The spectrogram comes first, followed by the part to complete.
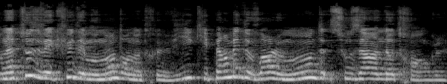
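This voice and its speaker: At a fairly slow pace, a woman talks in an unremarkable speaking voice. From northern France. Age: young. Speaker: YouTuber. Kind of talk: personal vlog monologue.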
